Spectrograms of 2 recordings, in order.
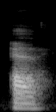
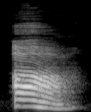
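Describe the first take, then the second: First: The pitch is low, flat and quick. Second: The pitch glides up and then down. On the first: "the pitch of the voice is lower and flatter, and the vowel is said faster" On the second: "the pitch of the voice glides up and then down"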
